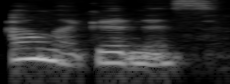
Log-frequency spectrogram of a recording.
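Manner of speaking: ordinary talk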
